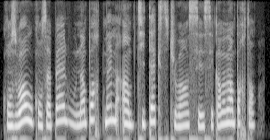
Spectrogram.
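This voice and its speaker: A woman speaks in a dark, mellow tone. Her pitch variation is ordinary. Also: dry, close sound with no echo. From France. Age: 20s. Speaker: university student. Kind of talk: casual chat.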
